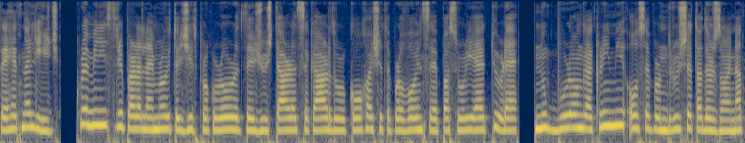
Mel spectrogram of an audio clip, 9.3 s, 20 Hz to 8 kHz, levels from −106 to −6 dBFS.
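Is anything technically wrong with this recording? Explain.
No, nothing technical is wrong with this audio, and the signal holds steady throughout with no dropouts, distortion, glitches or level problems to be heard.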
